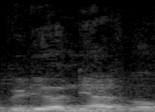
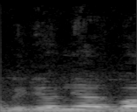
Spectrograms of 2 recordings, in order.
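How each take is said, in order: Both takes have the same delivery.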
